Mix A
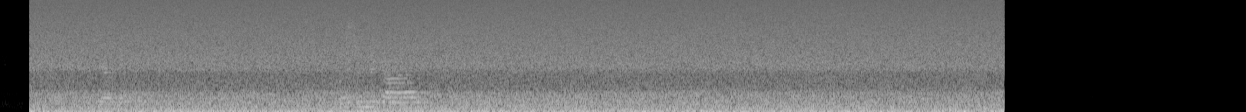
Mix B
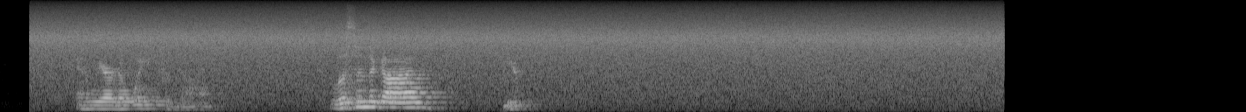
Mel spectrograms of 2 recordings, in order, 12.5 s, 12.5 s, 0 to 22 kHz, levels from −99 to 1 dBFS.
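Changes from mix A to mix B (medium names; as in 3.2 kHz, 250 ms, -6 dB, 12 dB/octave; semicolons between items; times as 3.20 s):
background: add band-pass filter 5.4 kHz, Q 1.9; master: add high-order bell 1.1 kHz +8.5 dB 1.1 oct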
